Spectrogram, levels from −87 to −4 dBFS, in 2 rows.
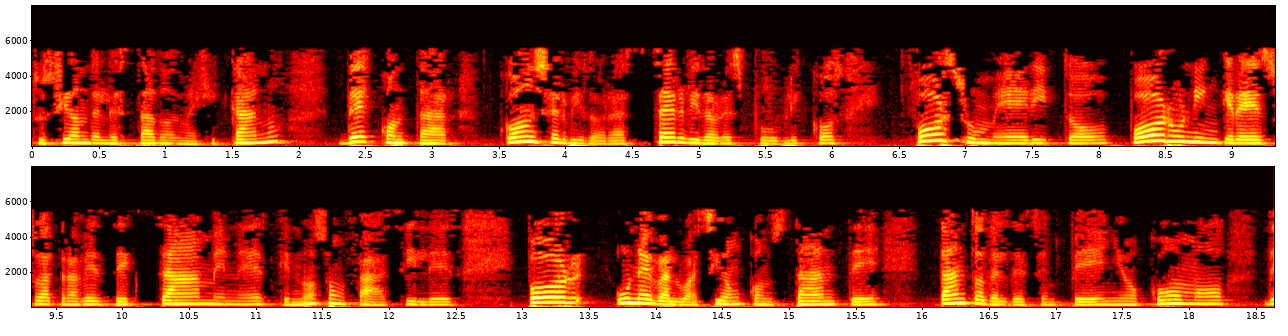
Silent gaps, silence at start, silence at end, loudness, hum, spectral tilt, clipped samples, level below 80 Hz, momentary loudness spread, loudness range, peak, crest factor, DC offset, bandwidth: none; 0 s; 0 s; -21 LUFS; none; -11 dB/octave; under 0.1%; -34 dBFS; 14 LU; 4 LU; -2 dBFS; 18 dB; under 0.1%; 5.8 kHz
